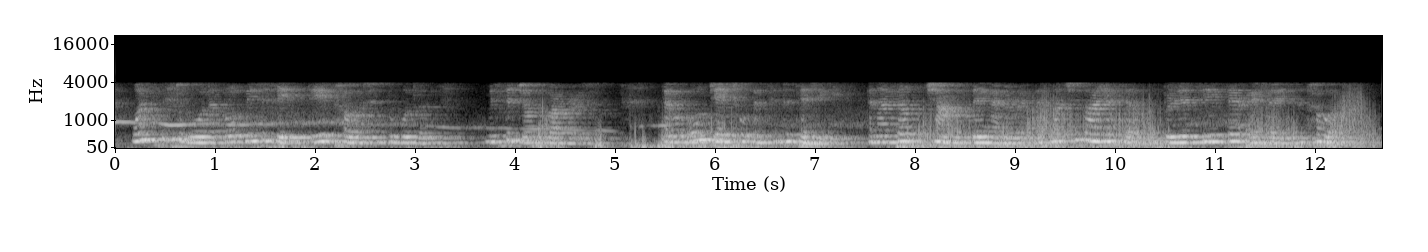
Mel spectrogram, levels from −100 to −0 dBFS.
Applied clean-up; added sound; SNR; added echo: none; Wind; 10 dB; reverberation time 1.2 s.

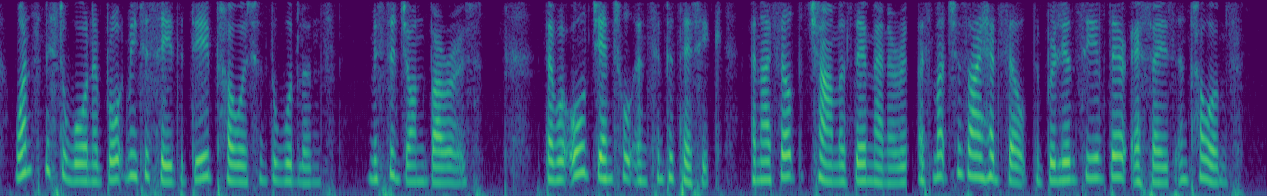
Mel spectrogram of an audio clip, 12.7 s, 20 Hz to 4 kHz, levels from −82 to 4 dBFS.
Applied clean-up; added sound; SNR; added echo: none; none; none; none.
